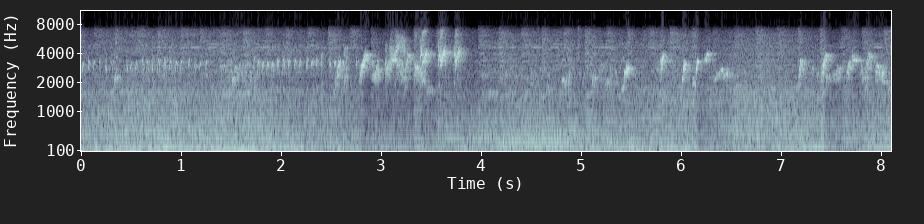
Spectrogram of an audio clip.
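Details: Red-whiskered bulbul kept at home, fighting a wild bird in Ho Chi Minh City: a low hum at first, then clusters of rapid high chirps and short whistled notes repeating through the second half.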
